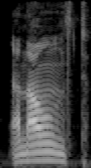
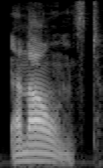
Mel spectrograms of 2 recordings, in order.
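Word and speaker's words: announced: এখানে যেহেতু স সাউন্ড পেয়েছি এই জন্য ইডি ডর উচ্চারণ এখানে ট হবে। অ্যানাউন্স, অ্যানাউন্সড, অ্যানাউন্সড, ঘোষণা করা।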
